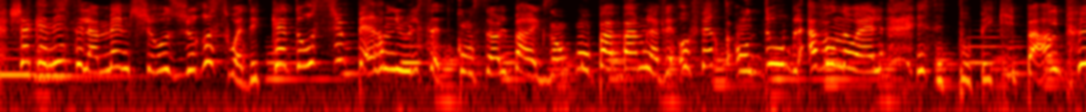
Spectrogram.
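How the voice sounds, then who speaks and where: Bratty, very high-pitched little rich girl. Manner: whiny, bossy, dismissive. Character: spoiled, haughty rich little girl, easily annoyed. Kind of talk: animated cartoon voice acting.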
